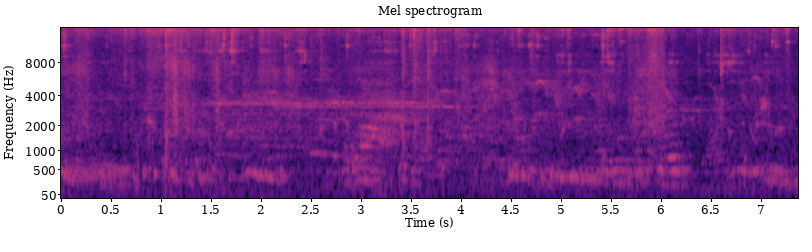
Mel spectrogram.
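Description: Pigeons in a loft coo in low overlapping rumbles amid a busy background of chirps, distant voices and clatter, with people talking nearby.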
